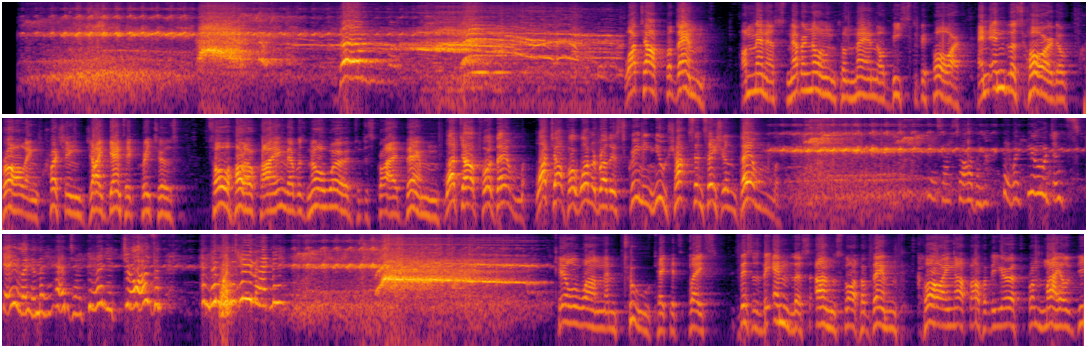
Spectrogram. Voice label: Radio Spot; Granny Creech's radio spot crypt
